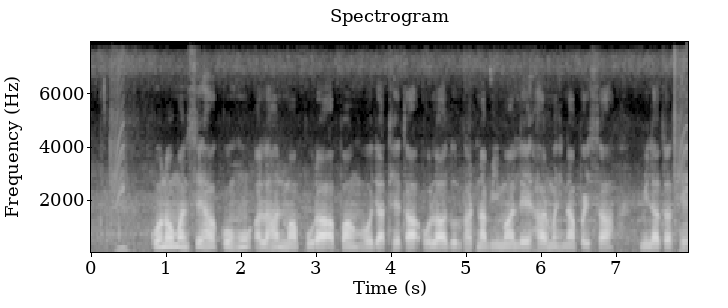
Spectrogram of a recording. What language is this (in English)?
Chhattisgarhi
